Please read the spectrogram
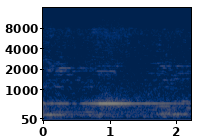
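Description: Faint, soft background meditation music: a single held tone that swells once and then fades.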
